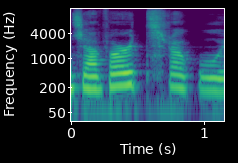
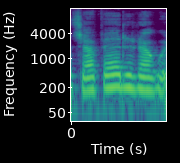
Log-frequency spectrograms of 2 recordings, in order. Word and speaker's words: Javert: 이게 프랑스어로는 자베르거든요. 근데 영어로는 자버트라고 읽어야 되는데 저는 자베르라고 읽을게요.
